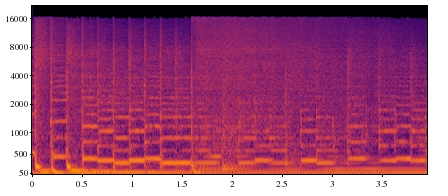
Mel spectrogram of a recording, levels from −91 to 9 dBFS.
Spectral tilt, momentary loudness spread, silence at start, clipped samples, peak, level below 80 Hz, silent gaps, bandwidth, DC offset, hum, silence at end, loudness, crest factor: -4.5 dB/octave; 6 LU; 0 s; under 0.1%; -6 dBFS; -26 dBFS; none; 17 kHz; under 0.1%; none; 0 s; -22 LUFS; 16 dB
